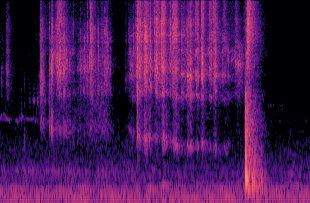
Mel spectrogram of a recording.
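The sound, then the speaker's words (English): Seven dice, rolled on the track for a science discipline test in a tabletop game, rattle and skitter in a series of quick, scratchy bursts for about two seconds, ending in one sharper clack as they settle. No one speaks. “So you're going to roll seven dice here on the track.”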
